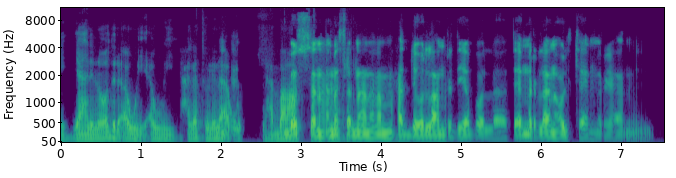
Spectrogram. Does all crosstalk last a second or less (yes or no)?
yes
